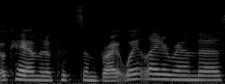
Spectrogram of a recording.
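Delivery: plain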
